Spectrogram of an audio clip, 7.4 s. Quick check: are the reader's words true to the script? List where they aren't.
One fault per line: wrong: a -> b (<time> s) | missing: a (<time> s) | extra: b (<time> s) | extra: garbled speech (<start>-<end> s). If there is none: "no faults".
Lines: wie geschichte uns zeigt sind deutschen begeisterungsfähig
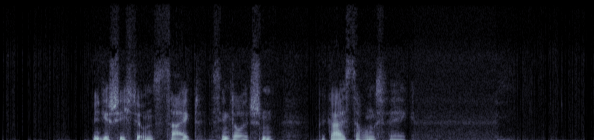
no faults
